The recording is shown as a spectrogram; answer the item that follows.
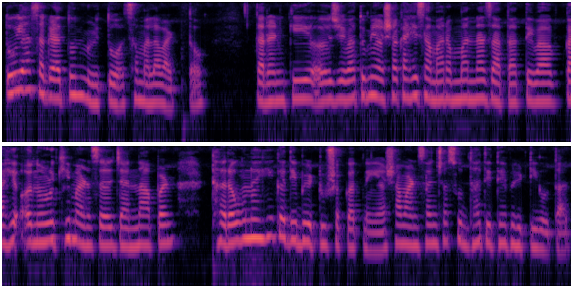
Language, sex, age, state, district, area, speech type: Marathi, female, 18-30, Maharashtra, Sindhudurg, rural, spontaneous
